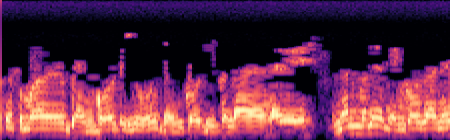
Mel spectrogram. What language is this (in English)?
Assamese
